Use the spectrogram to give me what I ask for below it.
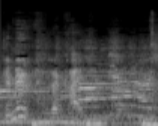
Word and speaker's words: Gemütlichkeit: Gemütlichkeit. I've only recently learned that that's kind of how you say it.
